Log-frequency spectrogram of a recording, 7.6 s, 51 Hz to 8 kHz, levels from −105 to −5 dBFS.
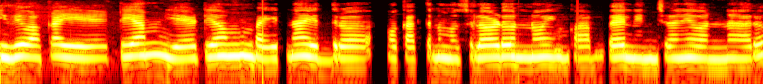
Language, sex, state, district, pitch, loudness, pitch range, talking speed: Telugu, female, Andhra Pradesh, Srikakulam, 250 Hz, -14 LUFS, 240-265 Hz, 95 wpm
